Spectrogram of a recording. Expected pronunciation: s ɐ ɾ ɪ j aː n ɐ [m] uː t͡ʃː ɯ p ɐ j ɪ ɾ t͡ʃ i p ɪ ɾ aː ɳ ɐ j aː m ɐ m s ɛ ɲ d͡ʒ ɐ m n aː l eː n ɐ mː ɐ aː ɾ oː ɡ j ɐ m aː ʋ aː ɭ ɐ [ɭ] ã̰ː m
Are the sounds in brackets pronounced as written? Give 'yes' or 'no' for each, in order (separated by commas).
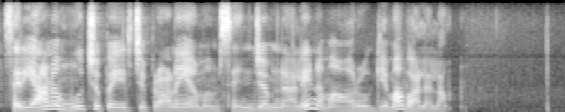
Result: yes, no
